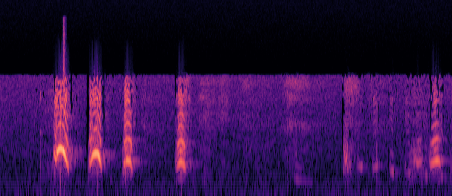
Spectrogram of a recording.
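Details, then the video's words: A dog making puppy-like noises while dreaming, recorded indoors in the United States: four loud, short whimpering yelps in quick succession, a pause, then softer broken whines and small yips. "Silas making puppy noises"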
